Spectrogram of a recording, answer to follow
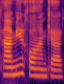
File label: female build, persian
